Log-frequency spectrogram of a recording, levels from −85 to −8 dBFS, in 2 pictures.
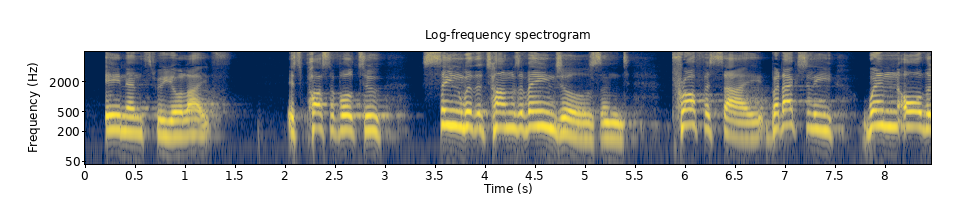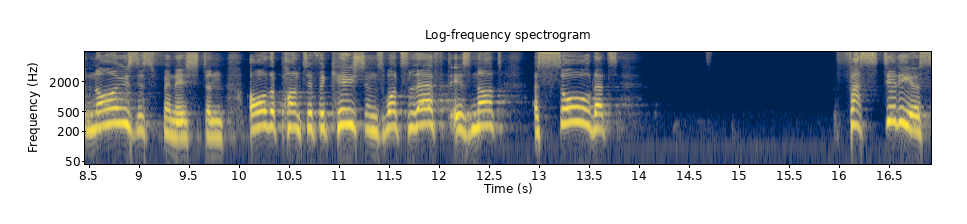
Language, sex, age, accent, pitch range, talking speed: English, male, 50-69, British, 145-215 Hz, 130 wpm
